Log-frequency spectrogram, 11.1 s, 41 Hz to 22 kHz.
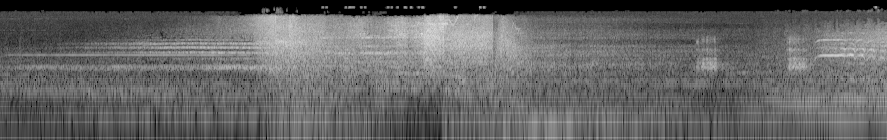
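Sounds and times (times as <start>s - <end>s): low background music: 6.1s - 11.0s.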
